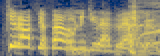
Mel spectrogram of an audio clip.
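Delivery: high, fast exasperated nagging; mock parental yell. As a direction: scold the kids in a hammed-up high rush. Parent imitates yelling at kids.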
